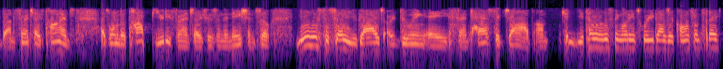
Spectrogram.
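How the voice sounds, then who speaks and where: A man in his forties hosting a radio interview show, upbeat and energetic, often laughing. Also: mid-range voice, dry recording. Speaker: radio talk show host. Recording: phone-like, narrow radio line.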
